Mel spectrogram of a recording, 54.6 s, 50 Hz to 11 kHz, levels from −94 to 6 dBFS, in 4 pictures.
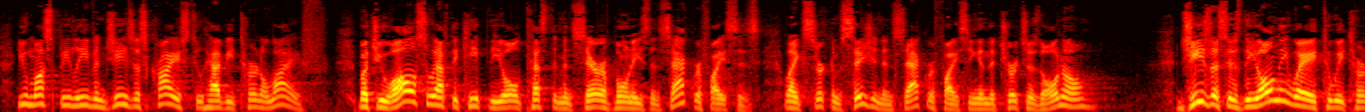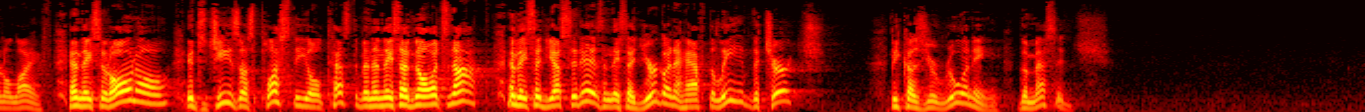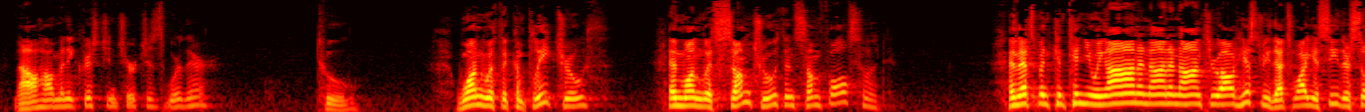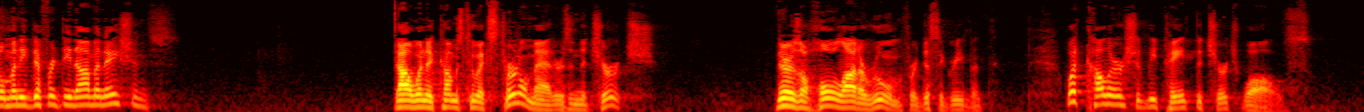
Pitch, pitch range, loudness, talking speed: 165 Hz, 125-200 Hz, -27 LUFS, 160 wpm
